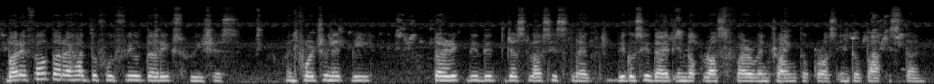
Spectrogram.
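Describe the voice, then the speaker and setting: A man's voice: high-pitched, flat delivery, moderate pace, mellow, close to an everyday voice, low-quality recording. A man playing a solemn bearer of bad news in an amateur radio drama. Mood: grave. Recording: faint noise with chirping insects.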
